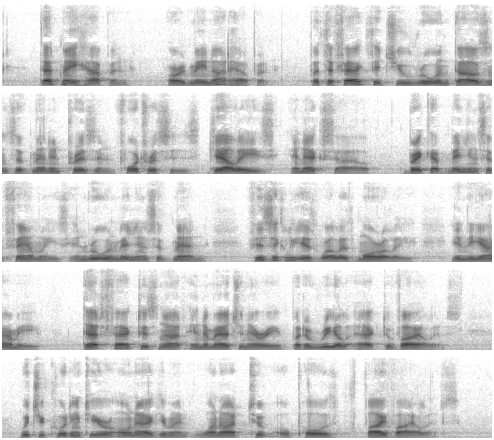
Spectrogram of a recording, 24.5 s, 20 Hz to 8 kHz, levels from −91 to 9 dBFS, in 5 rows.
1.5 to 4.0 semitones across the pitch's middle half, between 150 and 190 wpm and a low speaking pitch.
Yes: average, 2.8 semitones; average, 160 wpm; low, 120 Hz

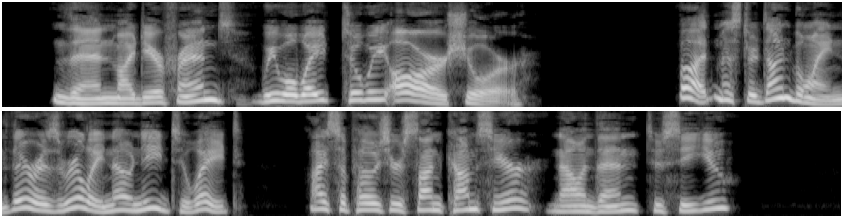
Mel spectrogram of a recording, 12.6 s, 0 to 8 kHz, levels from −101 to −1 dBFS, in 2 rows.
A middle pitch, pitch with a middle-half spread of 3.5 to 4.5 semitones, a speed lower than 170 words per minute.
No: medium, 180 Hz; wide, 5.6 semitones; average, 155 wpm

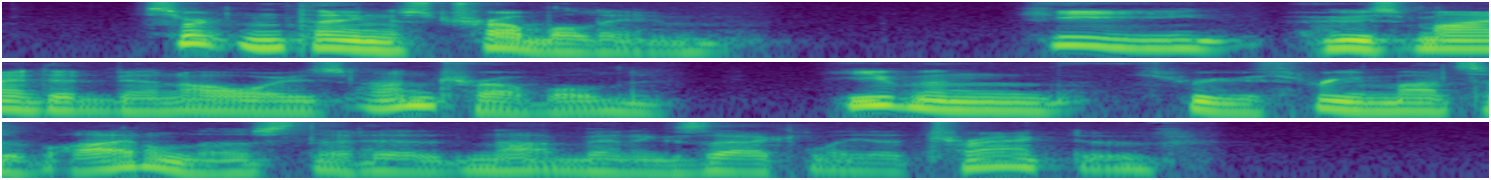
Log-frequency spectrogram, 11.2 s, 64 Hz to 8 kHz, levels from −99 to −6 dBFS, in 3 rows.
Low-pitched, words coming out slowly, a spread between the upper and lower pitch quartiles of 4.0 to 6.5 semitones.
Yes: low, 120 Hz; slow, 125 wpm; average, 5.1 semitones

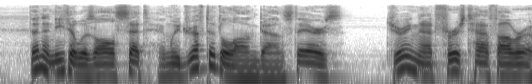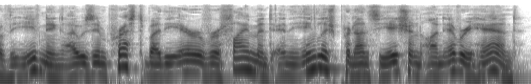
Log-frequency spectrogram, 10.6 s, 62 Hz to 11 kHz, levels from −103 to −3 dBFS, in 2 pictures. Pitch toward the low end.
Yes: low, 110 Hz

